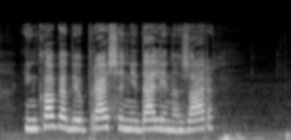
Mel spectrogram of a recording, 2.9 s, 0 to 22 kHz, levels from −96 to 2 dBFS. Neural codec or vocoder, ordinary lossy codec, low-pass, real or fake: none; none; none; real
